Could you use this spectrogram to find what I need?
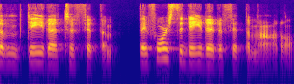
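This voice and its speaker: A woman at a fairly quick pace against a quiet background. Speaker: public commenter at scientific review meeting. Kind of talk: public comment presentation. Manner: fast.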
